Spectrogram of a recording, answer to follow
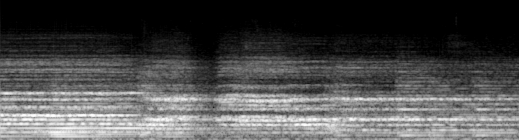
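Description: Mixed choir singing long held chords, with a short break about two and a half seconds in before a new chord begins.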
